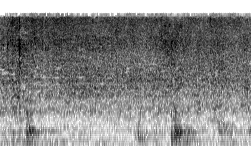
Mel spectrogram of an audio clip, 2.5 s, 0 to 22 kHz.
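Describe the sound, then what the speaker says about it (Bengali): Chicken meat stirred and fried in a pan, with a steady broadband sizzle throughout and a few soft scraping strokes of the spatula at intervals. "বেশ ভালোভাবে প্রায় 2 মিনিট ধরে এই মাংসটাকে নাড়তে থাকবো, যাতে একটু মাংসটা ভাজা ভাজা হয়ে যায়"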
